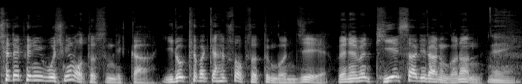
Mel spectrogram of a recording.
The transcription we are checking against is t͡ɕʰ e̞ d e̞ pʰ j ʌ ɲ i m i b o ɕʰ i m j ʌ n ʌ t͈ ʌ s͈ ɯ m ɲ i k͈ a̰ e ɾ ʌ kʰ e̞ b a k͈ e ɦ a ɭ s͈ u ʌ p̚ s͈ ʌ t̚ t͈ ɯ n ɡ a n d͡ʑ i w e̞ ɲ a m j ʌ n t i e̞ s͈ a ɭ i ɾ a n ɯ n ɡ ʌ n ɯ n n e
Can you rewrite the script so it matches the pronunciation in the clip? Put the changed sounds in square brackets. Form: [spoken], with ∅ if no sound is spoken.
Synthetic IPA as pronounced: t͡ɕʰ e̞ d e̞ pʰ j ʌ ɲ i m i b o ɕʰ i m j ʌ n ʌ t͈ ʌ s͈ ɯ m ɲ i k͈ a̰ [i] ɾ ʌ kʰ e̞ b a k͈ e ɦ a ɭ s͈ u ʌ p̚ s͈ ʌ t̚ t͈ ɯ n ɡ [ʌ] n d͡ʑ i w e̞ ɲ a m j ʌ n t i e̞ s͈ a [ɾ] i ɾ a n ɯ n ɡ ʌ n ɯ n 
